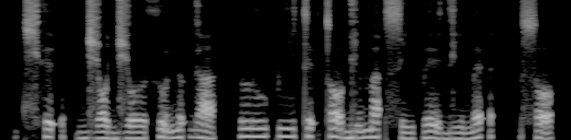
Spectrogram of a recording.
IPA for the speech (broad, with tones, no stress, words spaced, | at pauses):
t͡ɕʰɪ˦ʔ | d͡ʑɔ˨d͡ʑo˨ʊ̯ θṵ˦˨nʊ˦ʔɡä̰˦˨ | lu˦pi˦ tɪ˦ʔtɔ̰˦˨ ɡḭ˦˨mä˦ʔ sʰi˨pḛ˦˨ɪ̯ di˨mɛ˦ʔ | sɔ̰˦˨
